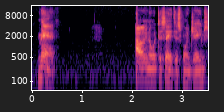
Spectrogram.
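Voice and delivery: fighting tears, tearful, words held in. Reacting to another speaker's story, holding back tears. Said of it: "I'm trying to hold back tears right now".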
